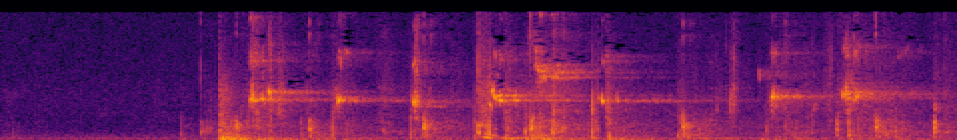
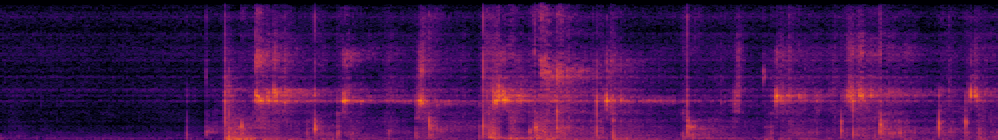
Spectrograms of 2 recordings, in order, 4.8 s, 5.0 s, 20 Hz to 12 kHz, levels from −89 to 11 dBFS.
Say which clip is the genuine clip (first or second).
first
